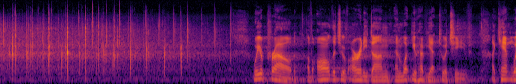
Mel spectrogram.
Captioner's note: applause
